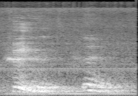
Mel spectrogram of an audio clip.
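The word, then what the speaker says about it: hún: tenemos para el femenino hun. Y fíjense que acá tenemos la U y no tiene acento. Y no se pronuncia U, es hun.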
